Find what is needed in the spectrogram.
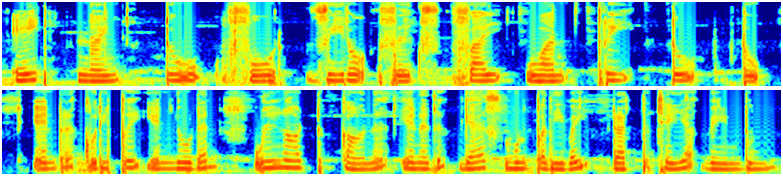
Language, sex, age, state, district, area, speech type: Tamil, female, 18-30, Tamil Nadu, Chengalpattu, urban, read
